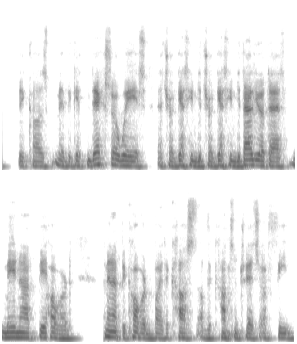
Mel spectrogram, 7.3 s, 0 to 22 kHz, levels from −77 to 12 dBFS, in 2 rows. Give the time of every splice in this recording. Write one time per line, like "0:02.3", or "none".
0:01.9
0:02.5
0:04.2
0:04.9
